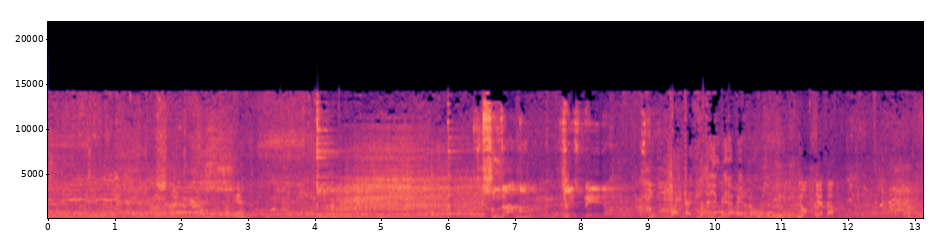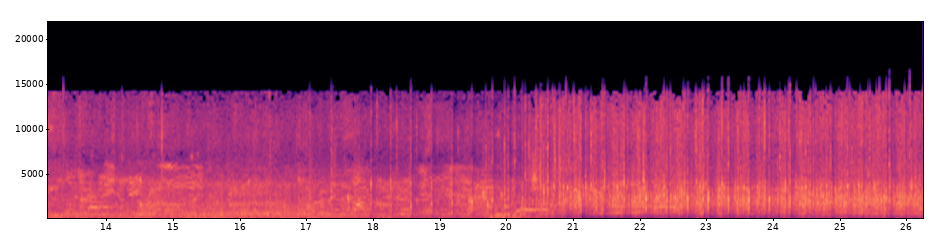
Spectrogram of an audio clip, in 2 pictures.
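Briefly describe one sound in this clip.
Children speak with animation through loudspeakers in a large echoing hall.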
